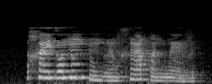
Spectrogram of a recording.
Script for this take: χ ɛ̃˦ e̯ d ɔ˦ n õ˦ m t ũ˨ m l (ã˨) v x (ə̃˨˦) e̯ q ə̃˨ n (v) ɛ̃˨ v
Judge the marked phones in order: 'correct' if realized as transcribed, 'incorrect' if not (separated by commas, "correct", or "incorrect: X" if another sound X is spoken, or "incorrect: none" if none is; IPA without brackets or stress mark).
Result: incorrect: ə̃˨, incorrect: ə̃˦, incorrect: w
